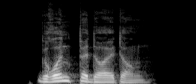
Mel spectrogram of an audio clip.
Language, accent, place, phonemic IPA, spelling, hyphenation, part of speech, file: German, Germany, Berlin, /ˈɡʁʊntbəˌdɔɪ̯tʊŋ/, Grundbedeutung, Grund‧be‧deu‧tung, noun, De-Grundbedeutung.ogg
- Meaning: basic meaning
